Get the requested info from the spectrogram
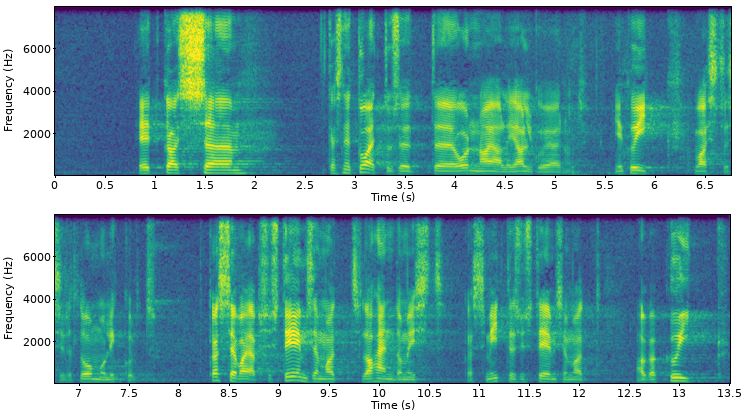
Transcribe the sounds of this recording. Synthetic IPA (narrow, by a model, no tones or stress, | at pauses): e̞t̪kɑs | kɑsne̞d̪̥̚t̪o̞e̞t̪ːˑuse̞d̪̥o̞nːɑjɑlejɑlɡ̥ujæːnṵd̪̥jɑkɤjkːvɑst̪ɑsid̪̥et̪ˑlo̞ːmulikːˑult̪ | kɑsːe̞vɑjɑb̥syst̪e̞ːmse̞mɑt̪ːˑlɑɦe̞nd̪̥ɑmist̪ | kɑsmit̪ːe̞syst̪e̞ːmse̞mɑt̪ˑː | ɑ̰ɡ̥ɑkɤjk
